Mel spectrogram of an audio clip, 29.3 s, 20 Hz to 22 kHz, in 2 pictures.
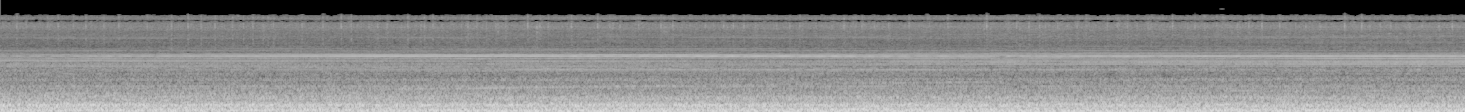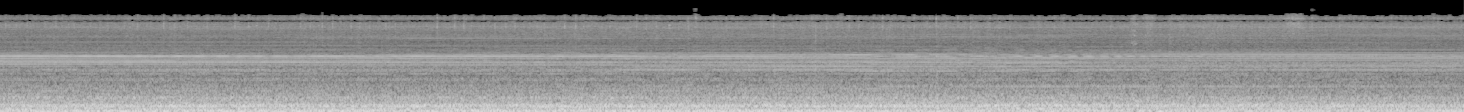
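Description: An Airbus A321-200's twin jet engines at takeoff thrust during the takeoff roll, heard from inside the cabin: a loud steady roar with a thin high whine over it.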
